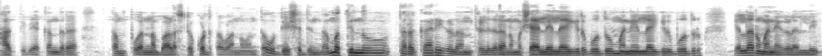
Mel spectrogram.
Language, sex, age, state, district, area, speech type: Kannada, male, 30-45, Karnataka, Bellary, rural, spontaneous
